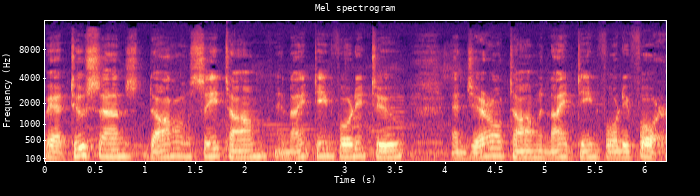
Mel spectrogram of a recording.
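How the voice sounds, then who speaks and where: Over music in the background, the speaker delivers words at a moderate pace in a monotone, flat intonation with an American accent. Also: man. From California. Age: 80s+. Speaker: war veteran. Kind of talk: testimony.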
